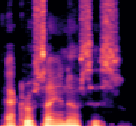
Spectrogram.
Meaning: A persistent blue or cyanotic discoloration of the digits, most commonly occurring in the hands although also occurring in the face and feet as well
- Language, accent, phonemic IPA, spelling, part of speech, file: English, US, /ˌæ.kɹoʊˌsaɪ.əˈnoʊ.sɪs/, acrocyanosis, noun, En-us-acrocyanosis.ogg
